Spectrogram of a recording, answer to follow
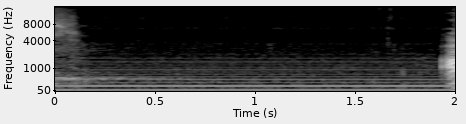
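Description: Steady low electrical mains hum with a row of faint, evenly spaced overtones.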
